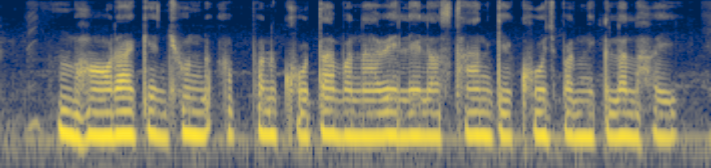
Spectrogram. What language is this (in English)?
Magahi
